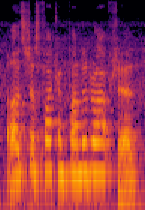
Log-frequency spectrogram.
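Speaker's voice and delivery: high, breezy quote of a younger self; carefree past self. Retold or imitated. Musician quoting his old carefree self, high and breezy.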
